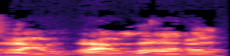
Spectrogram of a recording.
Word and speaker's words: Iolana: Last one is Iolana? – Yes, I believe that's how it's pronounced. Iolana by Milt Raskin.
